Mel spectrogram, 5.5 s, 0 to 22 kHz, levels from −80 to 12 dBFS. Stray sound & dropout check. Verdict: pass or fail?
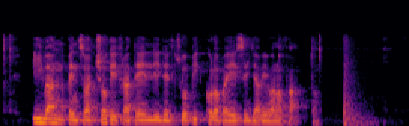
fail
